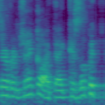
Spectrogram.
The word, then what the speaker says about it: Derevyanchenko: How do you pronounce his name? I picked Derevyanchenko to win. Longest name ever, Shenko, yeah. Derevyanchenko.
